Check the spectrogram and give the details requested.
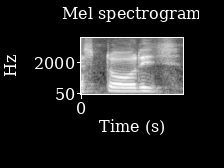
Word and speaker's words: stories: उसी प्रकार यहाँ देखेंगे STORIES, यहाँ पर IE के बाद एस आया है, IE के बाद एस आया है, इसलिए यहाँ पर इसका उच्चारण क्या पढ़ेंगे, ज, यानी इसको क्या पढ़ेंगे, स्टोरीज।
